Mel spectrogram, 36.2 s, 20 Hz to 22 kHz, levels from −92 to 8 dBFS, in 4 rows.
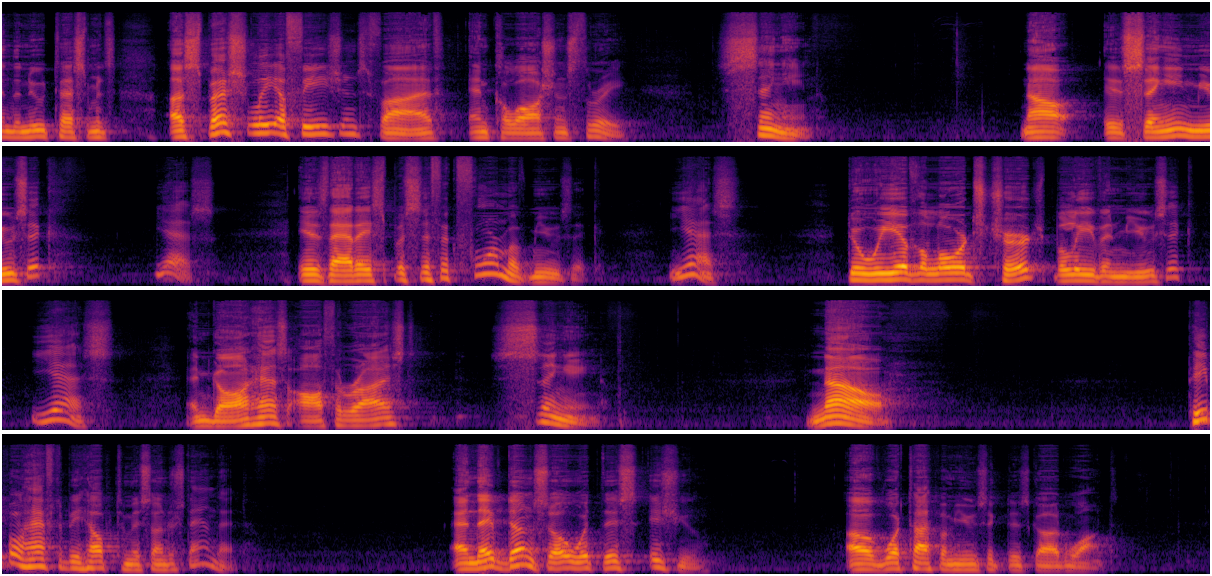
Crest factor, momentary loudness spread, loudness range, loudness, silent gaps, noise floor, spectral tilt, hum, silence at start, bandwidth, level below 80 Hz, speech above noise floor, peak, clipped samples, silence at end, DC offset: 22 dB; 18 LU; 8 LU; -22 LUFS; none; -71 dBFS; -5 dB/octave; none; 0 s; 17 kHz; -70 dBFS; 50 dB; -2 dBFS; under 0.1%; 0.85 s; under 0.1%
